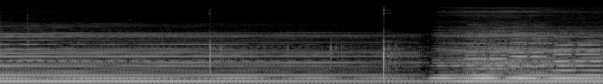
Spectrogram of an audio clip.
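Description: Accordion holding a steady sustained chord, a drone with no beat, with a couple of soft clicks over it; a little past four seconds in, higher notes begin to move over the held chord.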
